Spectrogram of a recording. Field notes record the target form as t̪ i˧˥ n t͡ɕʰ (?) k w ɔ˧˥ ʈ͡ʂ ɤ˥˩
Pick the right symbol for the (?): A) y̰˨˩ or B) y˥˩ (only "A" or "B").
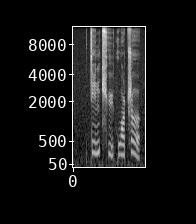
A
